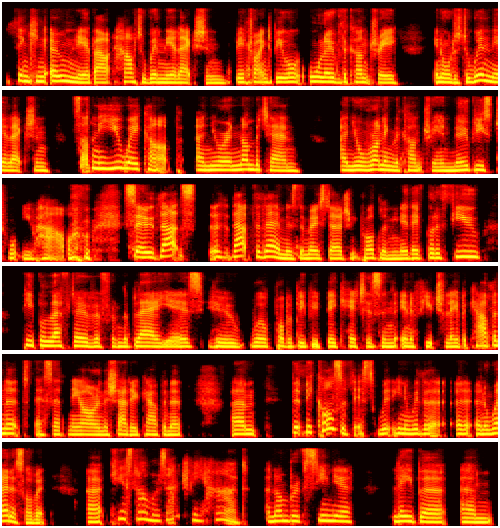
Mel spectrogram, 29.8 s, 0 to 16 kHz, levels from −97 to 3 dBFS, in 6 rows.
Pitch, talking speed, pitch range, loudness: 180 Hz, 220 wpm, 160-205 Hz, -23 LUFS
